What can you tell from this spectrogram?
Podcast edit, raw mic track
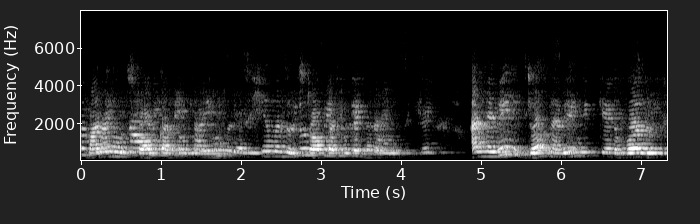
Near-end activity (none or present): none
